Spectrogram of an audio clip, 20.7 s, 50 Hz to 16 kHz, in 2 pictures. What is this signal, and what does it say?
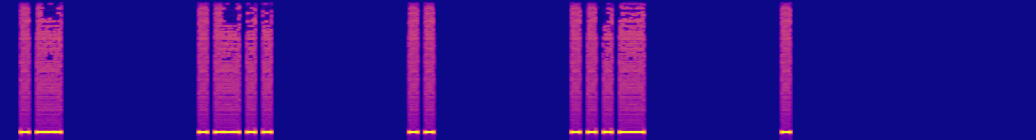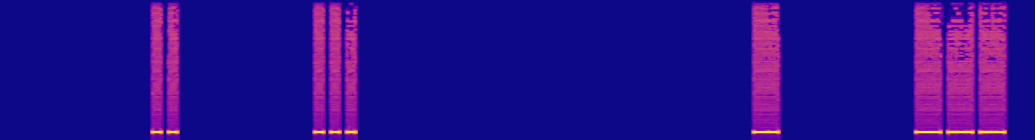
Morse code, heard as a keyed tone, about 15 wpm, spaced as for 5 wpm, 1000 Hz. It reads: ALIVE IS TO
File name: qotdfiles / 5wpm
